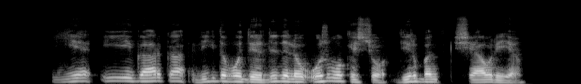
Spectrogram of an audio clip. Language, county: Lithuanian, Marijampolė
